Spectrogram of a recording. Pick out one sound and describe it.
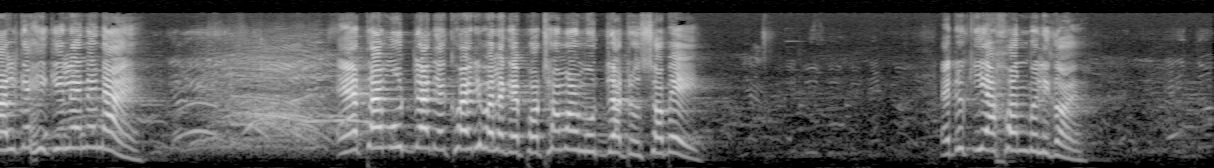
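A woman sings loudly into a microphone, heard through loudspeakers.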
